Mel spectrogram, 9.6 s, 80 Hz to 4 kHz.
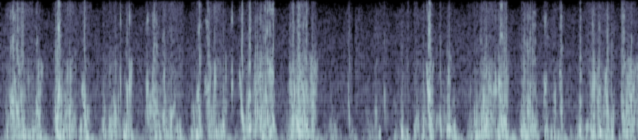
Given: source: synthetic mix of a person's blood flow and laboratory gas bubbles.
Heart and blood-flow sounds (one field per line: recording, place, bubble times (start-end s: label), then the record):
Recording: Doppler ultrasound of blood flow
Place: precordium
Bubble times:
0.07-0.66 s: bubbles
0.78-1.37 s: bubbles
1.51-2.01 s: bubbles
2.16-2.75 s: bubbles
2.85-3.42 s: bubbles
3.45-3.51 s: bubbles
3.57-4.15 s: bubbles
4.31-4.77 s: bubbles
5.20-5.27 s: bubbles
5.61-5.81 s: bubbles
5.99-6.12 s: bubbles
6.19-6.83 s: bubbles
7.00-7.63 s: bubbles
7.77-8.49 s: bubbles
8.65-9.23 s: bubbles
9.31-9.58 s: bubbles
From the record:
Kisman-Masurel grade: 343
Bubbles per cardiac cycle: rolling drumbeat, 9 or more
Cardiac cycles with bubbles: 100%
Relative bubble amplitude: loud (0.450 to 0.775)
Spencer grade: 3 (all of the cardiac periods contain showers or single bubble signals, but not dominating or overriding the cardiac motion signals)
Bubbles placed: anywhere in the cardiac cycle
